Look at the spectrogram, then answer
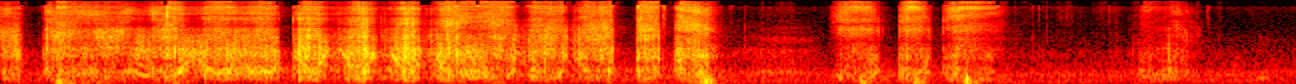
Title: UnStifled sneezes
